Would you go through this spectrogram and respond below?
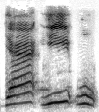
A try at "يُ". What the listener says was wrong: ஊ அல்ல, யூ யூ. என்ன வித்தியாசம் வந்துச்சு ரெண்டுக்கும்? எஸ், அலிஃபுக்கு நாக்கு அசைக்கப்படாது. ஐ அடுத்த நாக்குக்கு இ ஈய ஃபோர்ஸ் பண்ணணும். ஆரோ ஐத்த இன் இன் இன் கான இன்.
